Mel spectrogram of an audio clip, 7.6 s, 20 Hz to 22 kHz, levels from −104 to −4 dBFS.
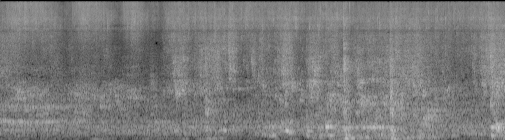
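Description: Nothing stood out on listening to this sound recording.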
